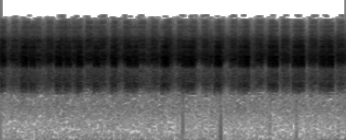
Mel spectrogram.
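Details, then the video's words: Greek pine forest cicadas in midsummer producing a high, grating buzz that rises and falls in regular throbbing waves about every quarter second, with nothing else audible. "Cicadas singing in midsummer - Nature sounds from the Greek fauna - Sounds of cicadas"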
